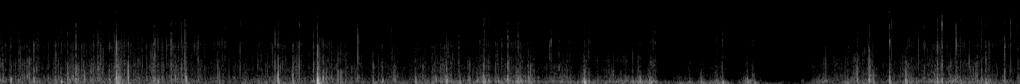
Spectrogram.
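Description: Fingertips and long nails rub and flip the silver and gold sequins on a small, open, hollow, empty fabric pouch held close in front of the mic. The result is a dense, soft crinkling rustle, weighted toward the low end, with rapid tiny clicks and one sharper snap. It pauses briefly near the end before the rustling resumes.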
